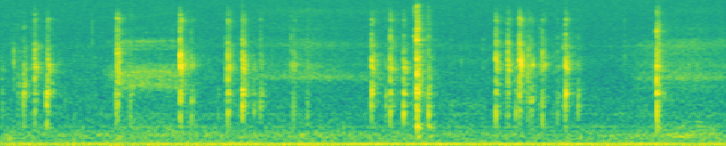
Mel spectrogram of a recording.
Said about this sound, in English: I'm trying to like type, and it's like auto filling out shit for me, and I'm not typing it.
